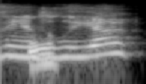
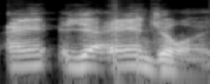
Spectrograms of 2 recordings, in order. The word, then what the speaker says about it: Angela: That was Angelia? That's Angela. Yes, Angela. She just spells her name with the A. Oh, yeah, I keep pronouncing it Angelia.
